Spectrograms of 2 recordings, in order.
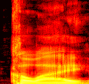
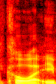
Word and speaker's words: kawaii: that correct pronunciation like Kawai when it should be Kawaii but people are just so used to saying Kawai even my last name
